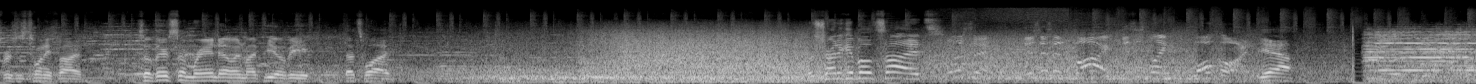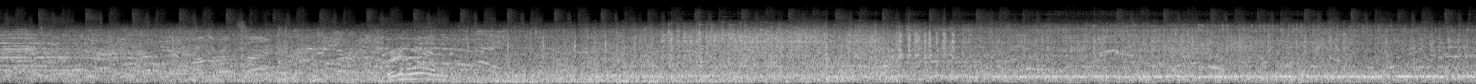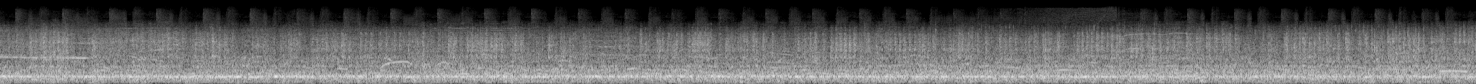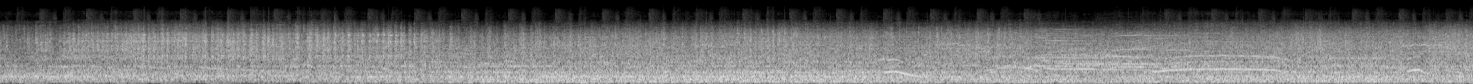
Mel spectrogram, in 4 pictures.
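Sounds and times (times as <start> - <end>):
roller coaster train rumbling down track: 0.0 - 59.0
roller coaster chain lift clatter: 1.4 - 12.9, 13.8 - 59.0.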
